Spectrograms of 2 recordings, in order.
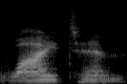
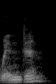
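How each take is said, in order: First: The first syllable sounds like 'why'. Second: The first syllable sounds like 'win'. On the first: The speaker calls it right. "Why Wyden" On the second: The speaker calls it wrong. "I was making Wyndon"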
